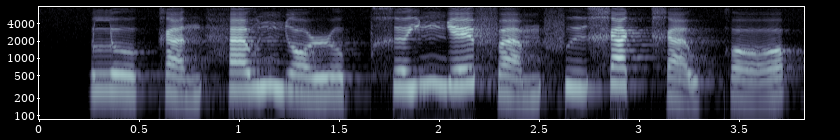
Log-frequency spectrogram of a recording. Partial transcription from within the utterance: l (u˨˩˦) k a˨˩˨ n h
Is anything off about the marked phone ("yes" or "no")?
yes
